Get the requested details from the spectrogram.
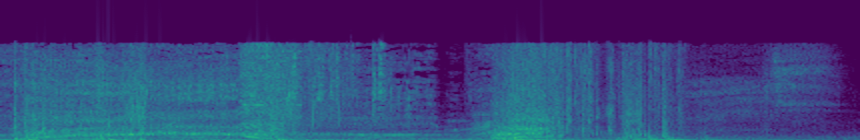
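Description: A man grunts and struggles in a violent fight.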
